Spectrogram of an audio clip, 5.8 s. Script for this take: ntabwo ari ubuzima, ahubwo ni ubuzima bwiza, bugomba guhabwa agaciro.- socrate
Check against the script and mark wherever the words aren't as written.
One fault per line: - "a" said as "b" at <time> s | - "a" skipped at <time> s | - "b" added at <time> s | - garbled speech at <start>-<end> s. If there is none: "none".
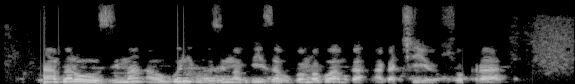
none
